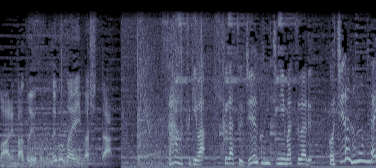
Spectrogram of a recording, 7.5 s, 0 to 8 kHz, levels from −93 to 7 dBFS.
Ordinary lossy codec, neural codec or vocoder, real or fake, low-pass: none; none; real; 7.2 kHz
